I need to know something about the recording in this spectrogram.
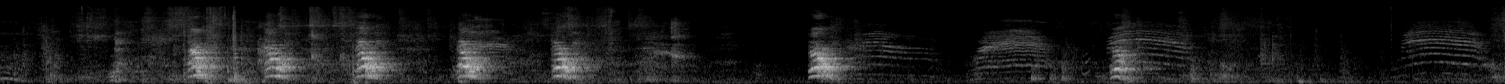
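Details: Newborn Japanese Chin puppies, five black pups born on February 15, in a litter: a run of short broadband squeaks every second or so, then rising and falling harmonic whining squeals, indoors.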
